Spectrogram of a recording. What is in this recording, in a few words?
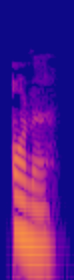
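"honour", British English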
